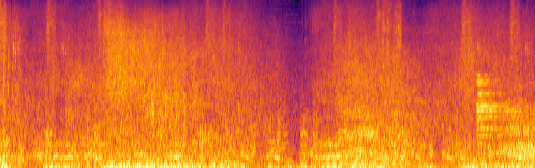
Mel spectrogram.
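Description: Fire roars and crackles in a battle.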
